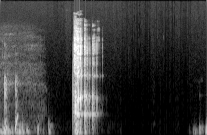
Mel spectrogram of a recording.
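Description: A short, loud burp erupts after a brief bit of voice, rough and gravelly for about a third of a second, followed by silence and a faint voiced murmur.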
